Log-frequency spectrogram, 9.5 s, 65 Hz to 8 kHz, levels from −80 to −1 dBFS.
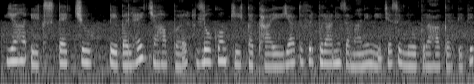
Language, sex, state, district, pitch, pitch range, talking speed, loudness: Hindi, female, Bihar, Madhepura, 210 Hz, 195-235 Hz, 130 wpm, -29 LUFS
